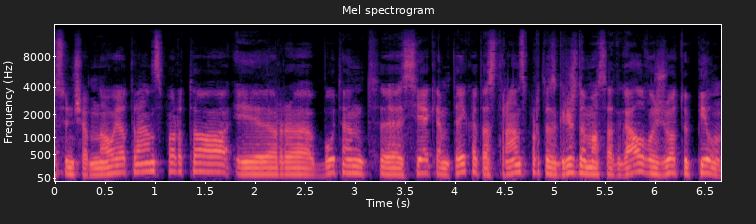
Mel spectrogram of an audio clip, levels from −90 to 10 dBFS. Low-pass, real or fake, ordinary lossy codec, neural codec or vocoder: 14.4 kHz; real; AAC, 48 kbps; none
